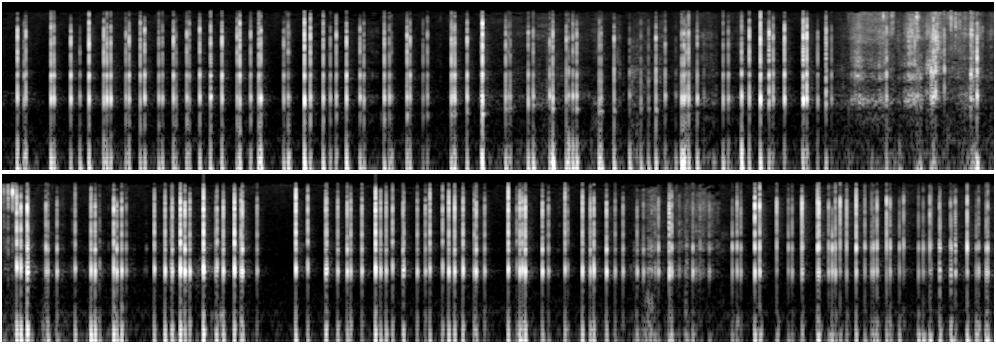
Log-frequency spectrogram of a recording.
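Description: Long red nails tap and scratch the paper cover and page edges of a solid white and red paperback book held in both hands. Rapid, dense, dry clicking taps run throughout, with a softer stretch of scratching around the middle.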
